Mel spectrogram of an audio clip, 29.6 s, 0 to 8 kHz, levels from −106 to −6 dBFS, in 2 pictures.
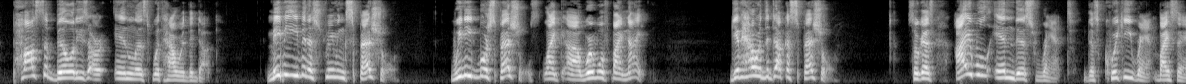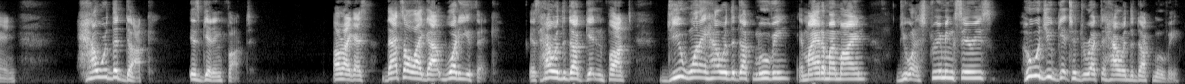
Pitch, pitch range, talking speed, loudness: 200 Hz, 170-235 Hz, 190 wpm, -18 LUFS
